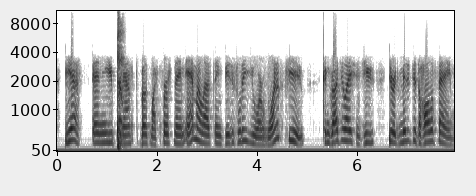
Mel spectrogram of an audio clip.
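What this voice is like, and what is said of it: Hoarse voice. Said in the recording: “apologize for my voice. I'm hoarse because I have a little cold.”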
